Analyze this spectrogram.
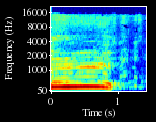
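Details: Black bull kept inside a pen in Indonesia, bought at a market in Probolinggo the previous year, gives a short loud, steady moo under a second long; a man speaks before and after.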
